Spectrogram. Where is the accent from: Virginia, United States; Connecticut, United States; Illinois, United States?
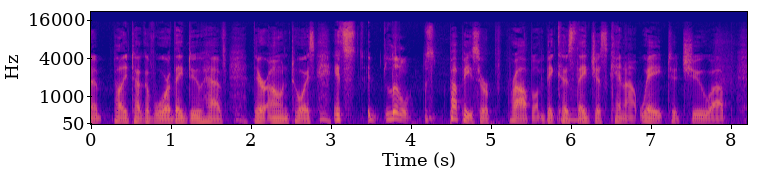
Virginia, United States; Charlottesville; when I grew up in Virginia, you know, everybody entertained. I always laugh because in those days, Charlottesville, Virginia was dry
